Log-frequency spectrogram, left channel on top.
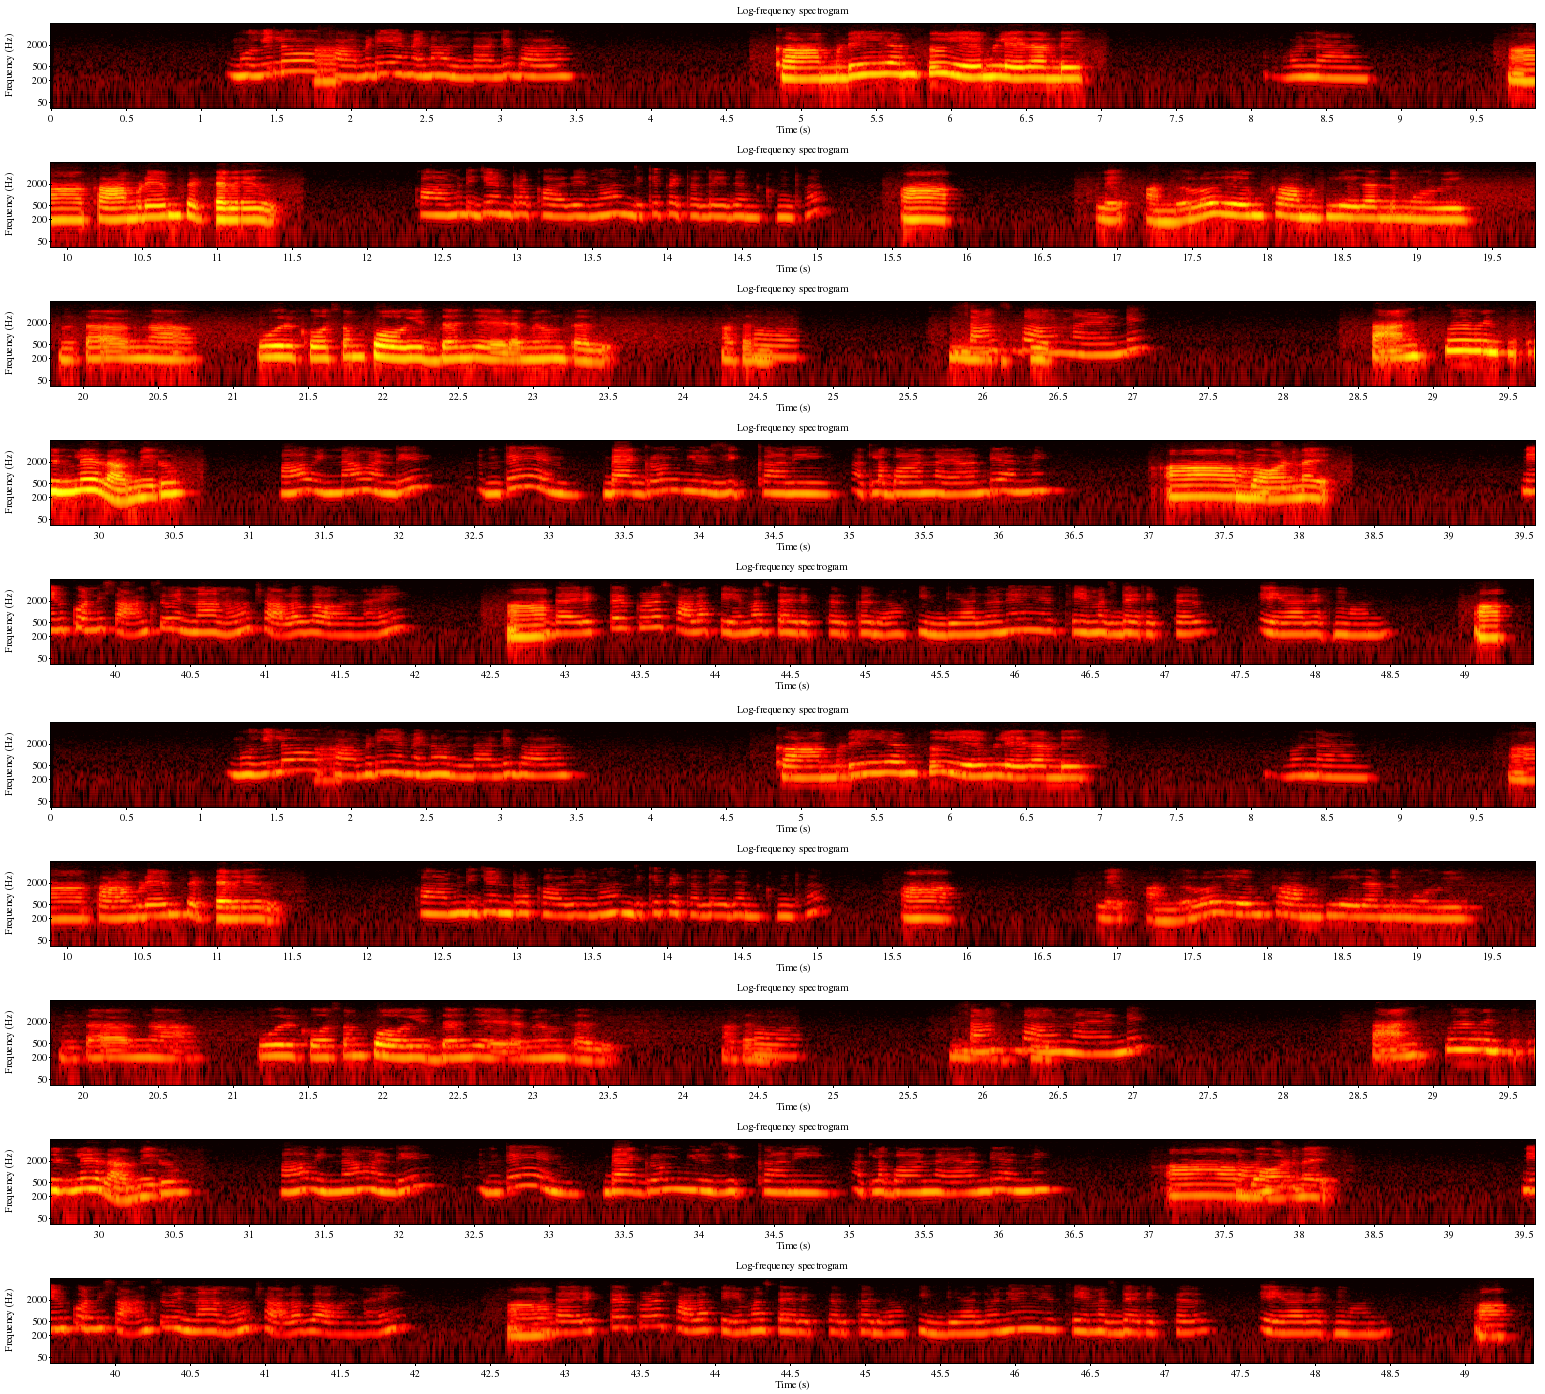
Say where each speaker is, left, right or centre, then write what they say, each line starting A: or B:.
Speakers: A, on the left; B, on the left.
A: మూవీలో
B: ఆ
A: కామెడీ ఏమైనా ఉందా అండి బాగ
B: కామెడీ అంటూ ఏం లేదండి
A: అవున
B: అ కామెడీ ఏం పెట్టలేదు
A: కామెడీ జెండర్ కాదేమో అందుకే పెట్టలేదనుకుంట
B: అ లే అందులో ఏం కామెడీ లేదండి మూవీ లో అంతా నా ఊరి కోసం పోయి యుద్ధం చేయడమే ఉంటది అతను
A: ఓ
B: ఉమ్,
A: సాంగ్స్ బావున్నాయండి
B: ఈ సాంగ్స్ వి విన్లేదా మీరు
A: అ విన్నామండి అంటే బాగ్రౌండ్ మ్యూజిక్ కానీ అట్లా బాగున్నాయా అండి అన్ని
B: అ
A: సాంగ్స్
B: బావునై
A: నేను కొన్ని సాంగ్స్ విన్నాను చాలా బాగునై
B: ఆ
A: డైరెక్టర్ కూడా చాలా ఫేమస్ డైరెక్టర్ కదా ఇండియాలోనే ఫేమస్ డైరెక్టర్ ఏఆర్ రెహమాన్
B: అ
